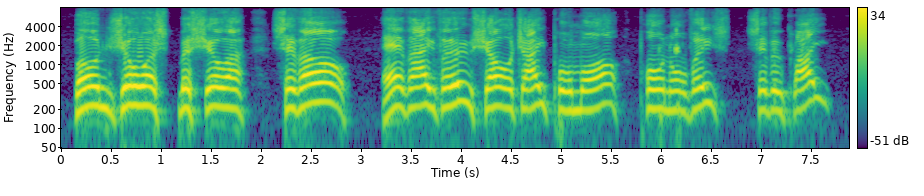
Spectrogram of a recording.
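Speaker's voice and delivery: high, slow, drawn-out, far-carrying shout. Retelling shouting a French greeting across a yard: retelling a shout across a yard. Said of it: "as I shouted across".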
